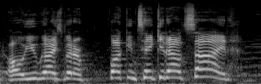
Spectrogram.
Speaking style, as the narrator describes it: Your mother yells out

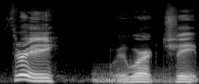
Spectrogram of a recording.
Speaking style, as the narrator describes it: I groaned

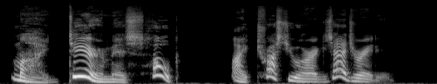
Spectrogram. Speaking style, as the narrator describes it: exclaimed the Quabaris in unison

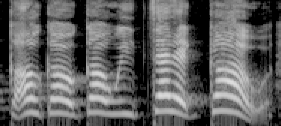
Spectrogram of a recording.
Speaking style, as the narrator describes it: they yell

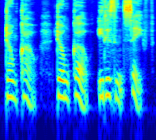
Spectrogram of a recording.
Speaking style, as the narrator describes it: said Victor in a whisper

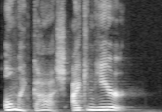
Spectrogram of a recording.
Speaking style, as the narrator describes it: heard Maisie exclaim

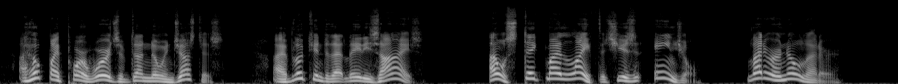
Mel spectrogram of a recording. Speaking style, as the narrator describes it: said David, earnestly

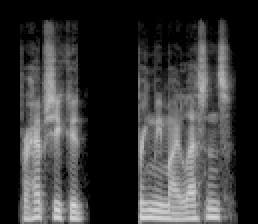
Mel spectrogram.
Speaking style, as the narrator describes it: She said, but her voice cracked and she could not get the rest out

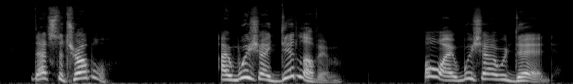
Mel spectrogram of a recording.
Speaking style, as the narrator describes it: She sobbed again, and from the midst of her sobs she cried

